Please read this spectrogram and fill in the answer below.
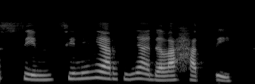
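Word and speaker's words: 心: Ini bacanya sin.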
